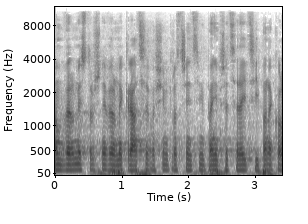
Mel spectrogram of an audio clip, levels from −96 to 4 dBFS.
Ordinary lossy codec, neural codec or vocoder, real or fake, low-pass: AAC, 48 kbps; vocoder, 44.1 kHz, 128 mel bands every 512 samples, BigVGAN v2; fake; 10.8 kHz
